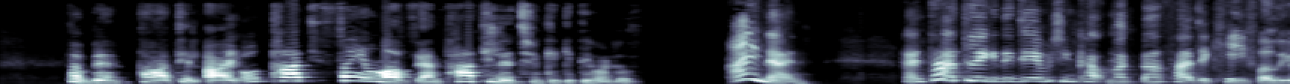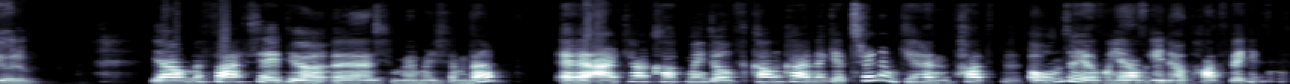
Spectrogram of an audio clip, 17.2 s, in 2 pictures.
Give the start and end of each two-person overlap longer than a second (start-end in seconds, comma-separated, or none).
none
